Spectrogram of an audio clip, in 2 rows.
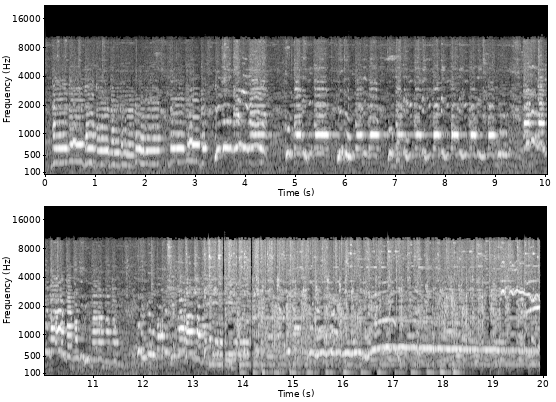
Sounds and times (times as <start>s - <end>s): Flute: 0.0s - 20.0s.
